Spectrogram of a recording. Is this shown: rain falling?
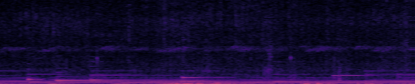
yes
